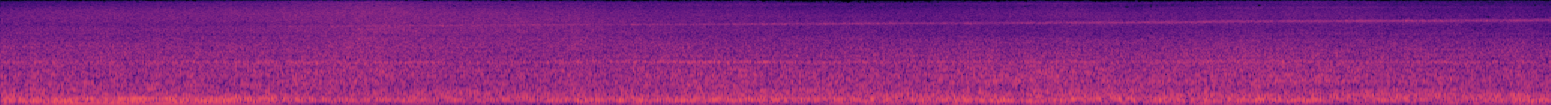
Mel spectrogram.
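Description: CrossCountry Voyager diesel multiple unit moving past along the platform: its underfloor diesel engines run with a low hum that is strongest for the first few seconds, over steady wheel-and-rail noise. A faint high whine rises slowly in pitch throughout.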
